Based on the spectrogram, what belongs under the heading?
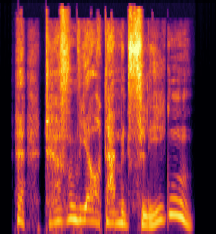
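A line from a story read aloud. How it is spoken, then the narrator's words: Very excited question. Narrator (German): fragt er noch ganz aufgeregt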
